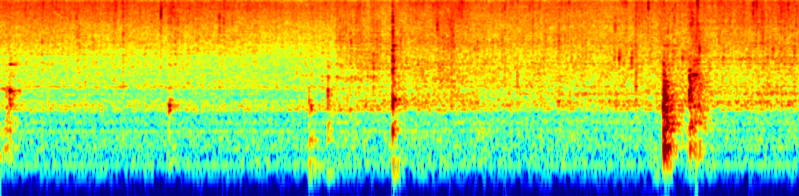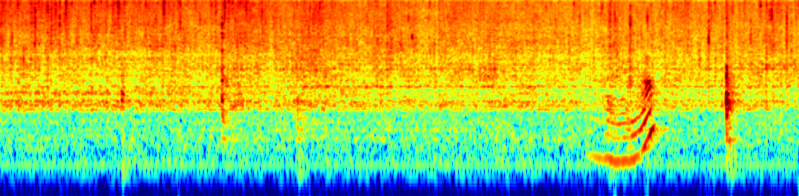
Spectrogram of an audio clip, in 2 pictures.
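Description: Minced beef and onion mixture sizzling in a pot, with a wooden spoon stirring and a few sharp knocks against the pot, the loudest about seven seconds in.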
